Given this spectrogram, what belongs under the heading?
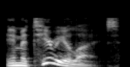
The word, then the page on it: immaterialize: British English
